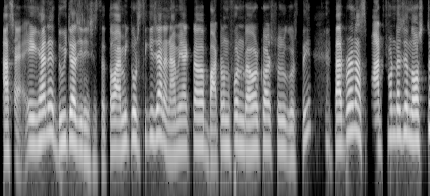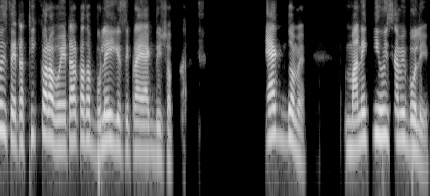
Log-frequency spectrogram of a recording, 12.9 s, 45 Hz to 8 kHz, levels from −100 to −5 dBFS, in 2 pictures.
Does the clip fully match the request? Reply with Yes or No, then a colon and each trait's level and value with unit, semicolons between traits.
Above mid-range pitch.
No: medium, 180 Hz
